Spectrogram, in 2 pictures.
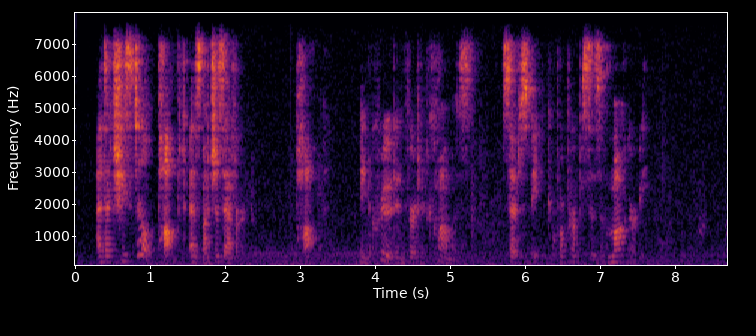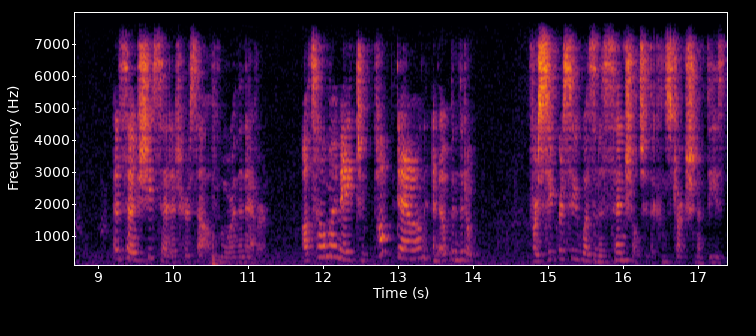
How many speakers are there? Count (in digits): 1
